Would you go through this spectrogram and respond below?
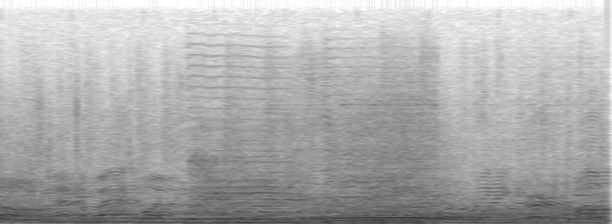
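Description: A sprint car runs a qualifying lap at an All Star Circuit of Champions race in Eagle, Nebraska. The loud, continuous engine howl swells and dips in pitch as the car works around the track.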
